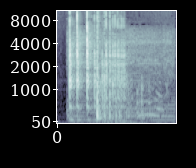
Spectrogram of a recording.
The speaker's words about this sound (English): We're going to roll for initiative. Yeah, everybody get them dice out to do the clanker clank.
